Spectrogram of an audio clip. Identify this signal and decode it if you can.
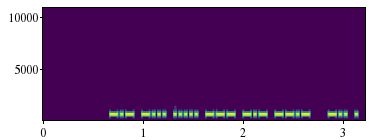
Morse code, heard as a keyed tone, about 41 wpm, 700 Hz. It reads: KB5OKQ DE
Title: USA Callsign DE Callsign 45wpm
